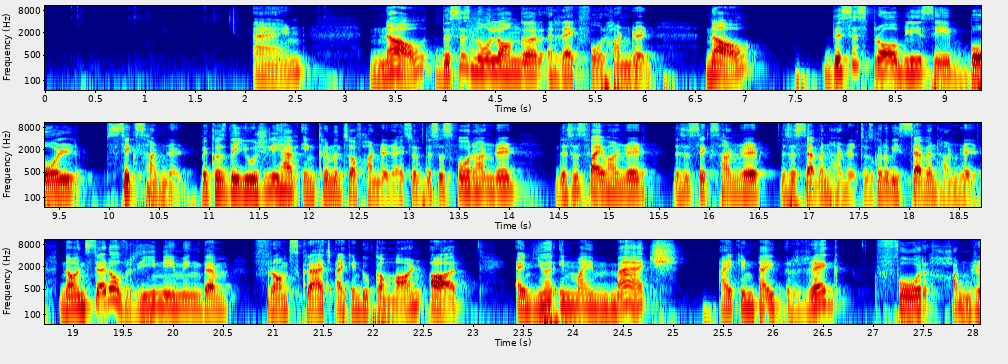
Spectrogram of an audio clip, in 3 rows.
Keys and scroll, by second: 21.9 super+r, 25.4-28.0 typing.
